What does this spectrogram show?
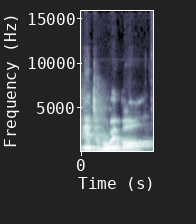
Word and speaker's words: Royval: How do you pronounce your last name? It's Royval.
